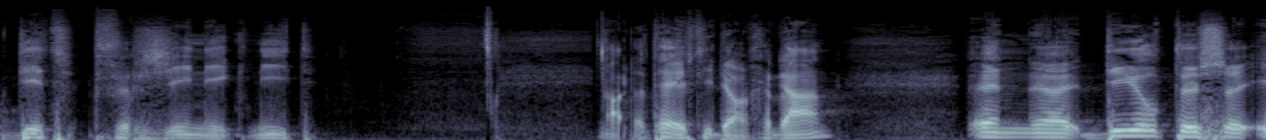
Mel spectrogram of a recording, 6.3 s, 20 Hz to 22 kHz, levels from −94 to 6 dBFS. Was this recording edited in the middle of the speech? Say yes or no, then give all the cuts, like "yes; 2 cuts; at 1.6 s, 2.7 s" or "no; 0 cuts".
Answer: yes; 1 cut; at 2.9 s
